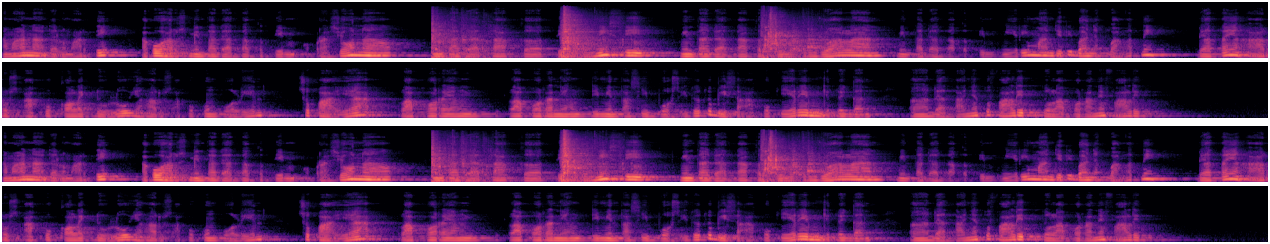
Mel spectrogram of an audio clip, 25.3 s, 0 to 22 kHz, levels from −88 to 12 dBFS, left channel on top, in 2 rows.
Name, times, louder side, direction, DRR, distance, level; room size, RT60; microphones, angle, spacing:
voice 1, 0.0-1.1 1.5-3.9 4.3-6.4 6.8-7.5 7.7-9.4 9.8-11.5 12.0-15.3 15.6-16.3 16.6-17.4 17.7-20.2 20.4-21.3 21.7-24.1, equal, 5° right, 6 dB, 0.6 m, -29 dB
sound 1, 4.3-5.1 5.6-6.4 7.6-8.4, right 3 dB, 20° right, 1.6 m, -32 dB
20.5 x 8.6 x 8.2 m, 0.83 s
head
